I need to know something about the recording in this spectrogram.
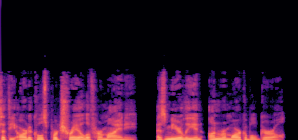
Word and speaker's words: Hermione: Hermione smiled, shaking her head in gentle correction. "It's actually just Hermione."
